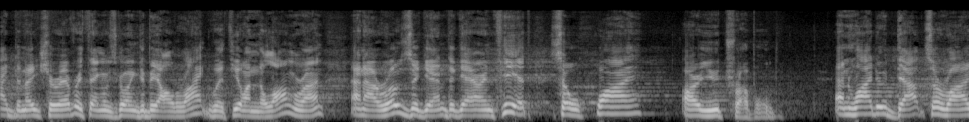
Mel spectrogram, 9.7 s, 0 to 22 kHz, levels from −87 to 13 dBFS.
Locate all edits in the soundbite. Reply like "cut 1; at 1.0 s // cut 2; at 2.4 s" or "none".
none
